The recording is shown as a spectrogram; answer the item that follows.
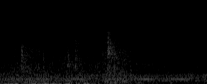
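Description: Faint room tone with three light clicks of small objects being handled on a tabletop.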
